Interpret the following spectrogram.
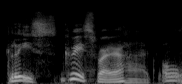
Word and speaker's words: QRIS: Kemarin saya sudah dikasih tahu sama Pak Gubernur BI, jangan bicara bacanya bukan QRIS tapi kris.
